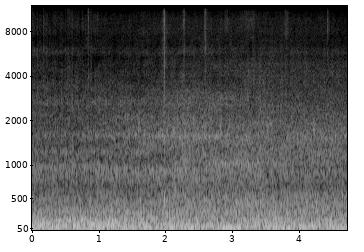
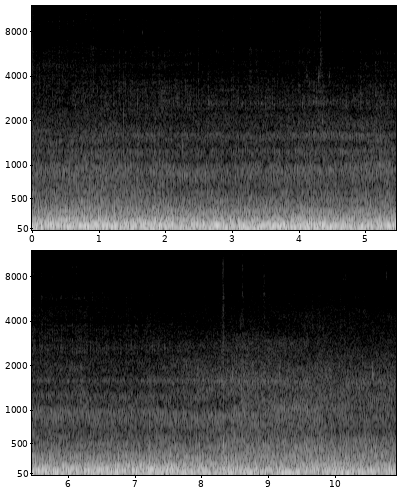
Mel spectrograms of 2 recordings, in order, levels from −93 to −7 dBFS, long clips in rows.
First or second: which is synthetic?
first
